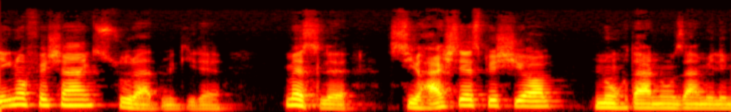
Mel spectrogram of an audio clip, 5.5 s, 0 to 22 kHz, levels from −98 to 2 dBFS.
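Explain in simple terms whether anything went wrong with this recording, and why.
Nothing went wrong with this recording of speech: there are no interruptions, glitches or other technical problems anywhere in it.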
